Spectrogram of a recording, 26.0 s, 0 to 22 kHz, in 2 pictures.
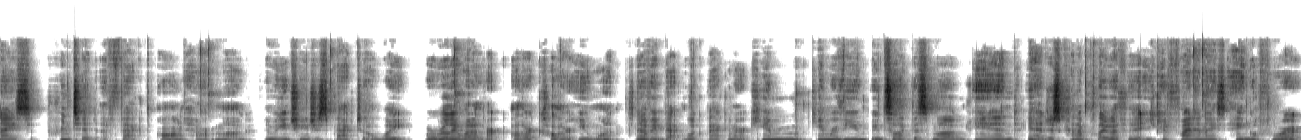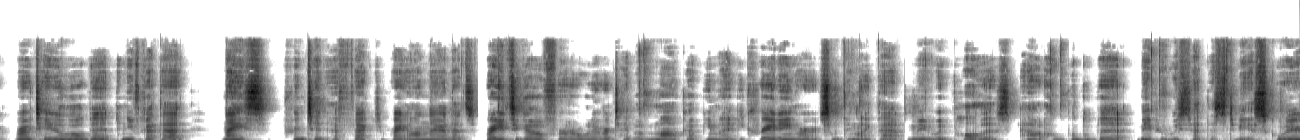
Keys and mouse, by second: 2.0-8.6 middle drag, 6.2 KP_0, 7.9 Tab, 8.6 middle click, 10.2 g, 11.5 g, 12.4 r, 12.8-15.0 middle drag, 15.6-18.0 drag, 21.2 g, 25.2-26.0 drag.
